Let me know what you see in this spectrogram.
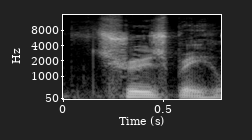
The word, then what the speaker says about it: Shrewsbury: That's what I use, There's also the latent image in Shrewsbury or Shrewsbury, depending on which way you want to say it.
